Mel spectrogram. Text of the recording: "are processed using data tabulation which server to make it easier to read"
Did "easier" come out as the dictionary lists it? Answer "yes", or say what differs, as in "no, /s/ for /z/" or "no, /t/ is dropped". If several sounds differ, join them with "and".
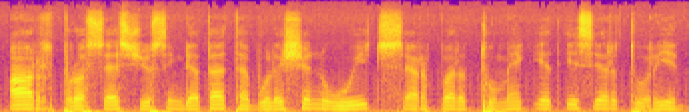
no, /s/ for /z/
